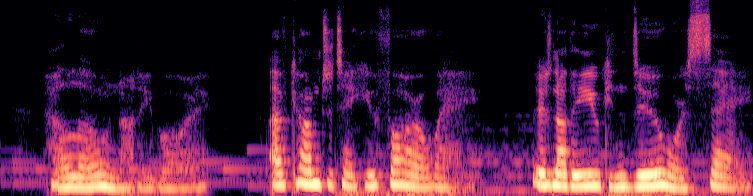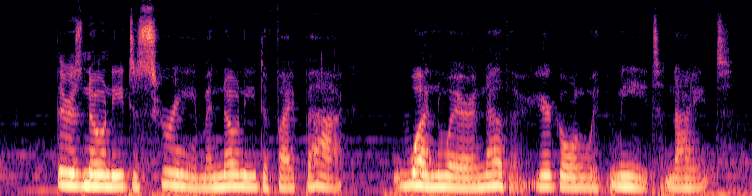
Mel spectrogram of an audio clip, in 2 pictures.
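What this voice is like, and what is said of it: Raspy monster voice. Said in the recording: “raspy”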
